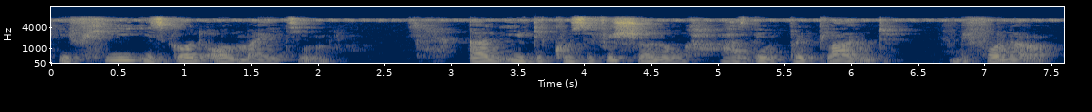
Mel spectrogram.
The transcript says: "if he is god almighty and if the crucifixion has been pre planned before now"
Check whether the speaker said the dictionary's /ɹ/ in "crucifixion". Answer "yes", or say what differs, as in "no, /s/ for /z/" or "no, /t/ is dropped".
no, /ɹ/ is dropped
